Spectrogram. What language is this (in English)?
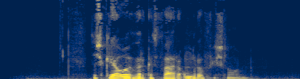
Western Frisian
